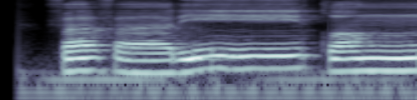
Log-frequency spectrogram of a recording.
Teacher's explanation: ini ada bunyi Nun maka ketika Kaf ini bertemu dengan tanwin makhraj Ka tadi kita lihat jauh dari huruf nun maka di sini menghasilkan bunyi nga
